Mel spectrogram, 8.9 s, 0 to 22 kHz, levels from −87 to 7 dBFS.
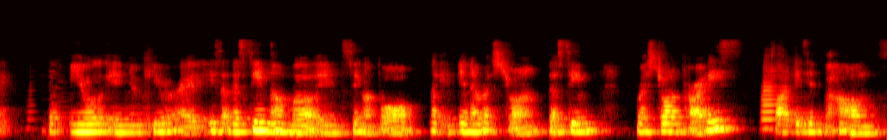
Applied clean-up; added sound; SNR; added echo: neural mask model DeepFilterNet 3.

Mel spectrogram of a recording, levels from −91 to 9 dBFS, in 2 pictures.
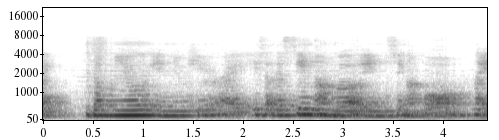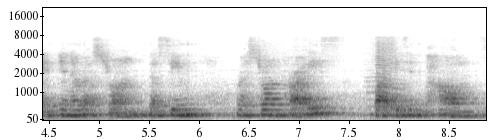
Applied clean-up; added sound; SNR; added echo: neural separator model SepFormer DNS4.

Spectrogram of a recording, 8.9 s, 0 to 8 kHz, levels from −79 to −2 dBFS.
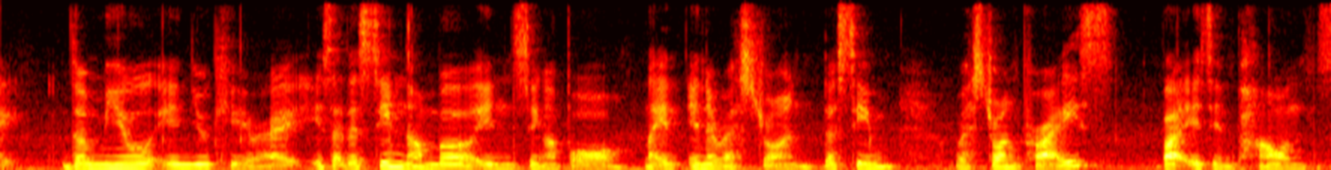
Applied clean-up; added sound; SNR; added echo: none; none; none; none.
